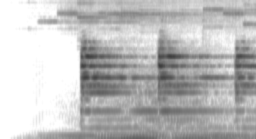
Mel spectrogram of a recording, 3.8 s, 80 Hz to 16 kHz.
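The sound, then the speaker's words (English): A deep church bell mounted on top of a mansion in Stalybridge rings for the first time, around midnight on October 29th, 1909. It sounds three slow, resonant strikes, each new chime arriving over the lingering hum of the last, with a heavy low drone sustained throughout. “On October 29th, 1909, at around midnight, the bell chimed for the first time.”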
